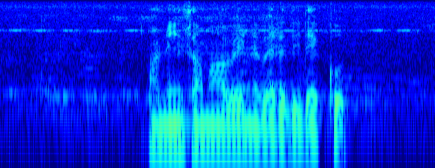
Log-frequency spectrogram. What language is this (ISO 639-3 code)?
sin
